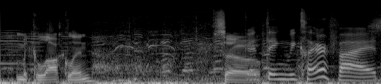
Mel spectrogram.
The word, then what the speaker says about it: McLaughlin: It is pronounced Mclaclin.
